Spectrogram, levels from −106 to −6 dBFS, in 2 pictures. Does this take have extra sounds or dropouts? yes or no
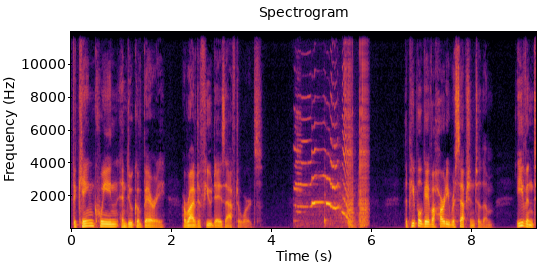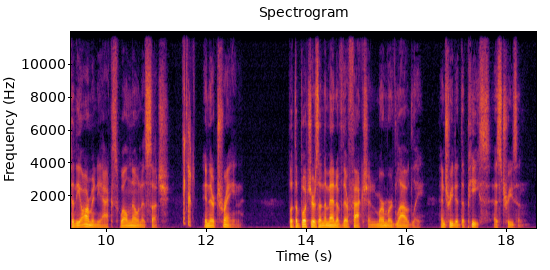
yes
